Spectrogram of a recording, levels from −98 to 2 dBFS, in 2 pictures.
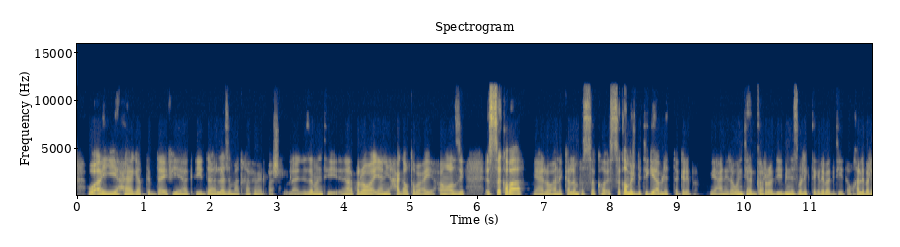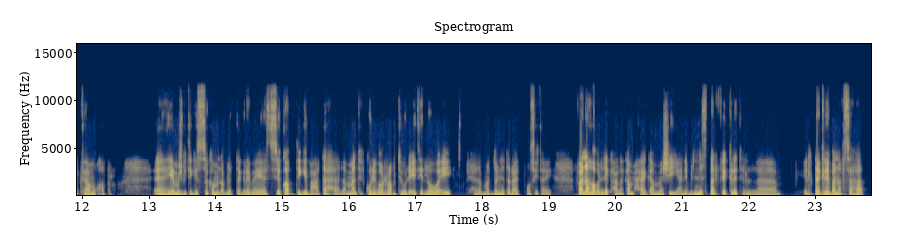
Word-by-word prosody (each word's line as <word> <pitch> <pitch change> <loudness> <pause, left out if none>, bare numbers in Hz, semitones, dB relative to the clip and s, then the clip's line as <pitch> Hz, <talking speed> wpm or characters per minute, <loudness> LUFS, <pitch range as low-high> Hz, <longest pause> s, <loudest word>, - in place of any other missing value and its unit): وأي 190 +6 +4
حاجة 170 -1 +1
بتبدأي 150 +1 -2
فيها 155 -2 -1
جديدة 180 +3 -3
لازم 170 -3 0
هتخافي 150 +2 -6
من 135 - -4
الفشل، 135 - -8
لإن - - -7
زي 160 -1 +1
ما 160 - 0
أنتِ 165 0 0 0.3
عارفة 200 +2 -3
اللي 190 0 +3
هو 200 - +3
يعني 175 -1 +1
حاجة 215 +4 -1
وطبيعية 140 -7 -3
فاهمة 140 -1 -2
قصدي؟ 170 +6 +1 0.3
الثقة 250 +1 +7
بقى، 250 0 +7 0.2
يعني 140 -1 -3
لو 140 0 -1
هنتكلّم 150 +6 0
في 180 - -6
الثقة، 175 +2 -3
الثقة 230 - +3
مش 210 -7 +6
بتيجي 180 +4 0
قبل 170 +1 0
التجربة، 135 -3 -5 0.2
ي 135 - -5
عني 135 0 -4
لو 140 +2 -1
أنتِ 180 -1 +1
هتجر 145 -2 0
دي 165 +2 -1
بالنسبة 160 -1 +1
لِك 170 -1 -2
تجربة 150 +2 -1
جديدة 135 -3 -8
وخلي 165 +4 -1
بالِك 165 +1 -2
فيها 150 - 0
مخاطرة، 140 -3 -6 0.6
آآ 155 +1 +3
هي 170 +2 +5
مش 170 -2 +5
بتيجي 185 +5 -5
الثقة 190 -1 -1
من 165 - +1
قبل 160 - -4
التجربة 140 -1 -4
هي 145 0 0
الثقة 210 +8 +2
بتيجي 190 -1 0
بعدها، 145 0 -4
لمّا 145 +3 0
أنتِ 175 - -1
تكونِي 155 -3 +1
جرّبتِ 155 +5 0
ولقيتِ 155 +3 +1
اللي 160 -3 0
هو 165 +1 +2
إيه، 165 +3 +1 0.3
طب 145 -1 -6
ما 140 - -3
الدنيا 155 +2 -1
طلعت 150 -1 -3
بسيطة 140 +1 -7
أهي، 135 - -11 0.4
فأنا 225 +3 +7
هاقول 215 +1 +3
لِك 230 -9 -1
على 145 0 -5
كام 170 +4 -1
حاجة 155 0 -3
ماشي، 160 +1 0
يعني 140 -2 -4
بالنسبة 185 - +2
لفكرة 195 0 0
ال 140 -1 -6 0.4
التجربة 170 +8 +3
نفْسها 160 +4 0
160 Hz, 215 wpm, -22 LUFS, 145-180 Hz, 0.6 s, الثقة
